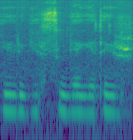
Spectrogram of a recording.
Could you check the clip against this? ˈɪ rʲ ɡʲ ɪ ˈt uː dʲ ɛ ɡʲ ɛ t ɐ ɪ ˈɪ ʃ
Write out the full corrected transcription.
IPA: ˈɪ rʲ ɡʲ ɪ ˈs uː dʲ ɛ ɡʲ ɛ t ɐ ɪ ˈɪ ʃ

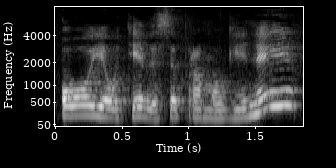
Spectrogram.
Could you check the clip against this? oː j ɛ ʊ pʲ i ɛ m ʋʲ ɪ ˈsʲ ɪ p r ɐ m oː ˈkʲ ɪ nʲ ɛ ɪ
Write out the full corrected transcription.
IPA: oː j ɛ ʊ tʲ i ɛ ʋʲ ɪ ˈsʲ ɪ p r ɐ m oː ˈɡʲ ɪ nʲ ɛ ɪ

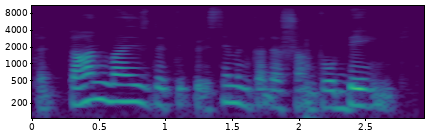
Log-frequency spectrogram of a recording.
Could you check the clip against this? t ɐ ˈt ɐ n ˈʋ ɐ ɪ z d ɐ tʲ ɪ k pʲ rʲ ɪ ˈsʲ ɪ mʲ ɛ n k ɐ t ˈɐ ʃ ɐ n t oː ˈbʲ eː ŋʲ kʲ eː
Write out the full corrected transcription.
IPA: t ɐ ˈt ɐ n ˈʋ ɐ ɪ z d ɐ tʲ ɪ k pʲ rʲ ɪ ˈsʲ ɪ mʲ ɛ n k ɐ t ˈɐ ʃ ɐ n t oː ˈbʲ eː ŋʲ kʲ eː

